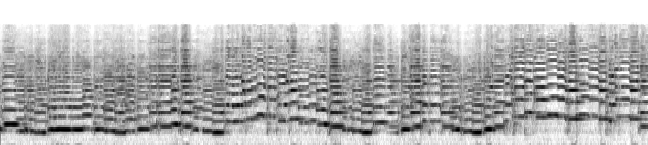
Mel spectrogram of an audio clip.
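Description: A solo fiddle bowing a waltz melody in A, the notes moving stepwise up and down with full, ringing overtones.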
